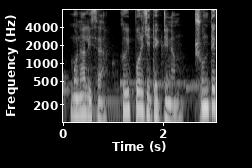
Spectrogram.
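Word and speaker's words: Mona Lisa: হাসি লিওনার্দোদা ভিঞ্চির আঁকা মোনালিসার এই ছবিটি সারা দুনিয়ার মন কেড়ে নিয়েছিল তবে এই চিত্রটির নাম মোনালিসা নয় এটি একটি উচ্চারণগত ভুল দুভাগে বিভক্ত নামটি আসলে মোনা লিসা ইতালিতে মোনালিসা শব্দের অর্থ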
